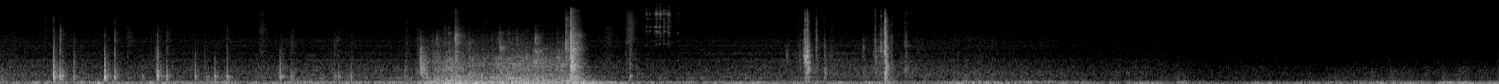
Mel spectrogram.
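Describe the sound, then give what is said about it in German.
Keys jangle and a train compartment door is locked aboard a moving train. Scattered clicks lead into a rattling burst midway, then a few sharp clicks over a steady rolling rumble. “Dann schließen wir jetzt hier ab und gehen zurück zu den anderen, in Miss Cartiers Abteil.”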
